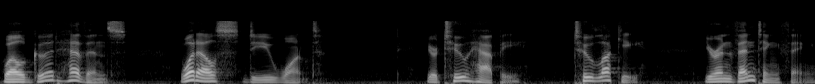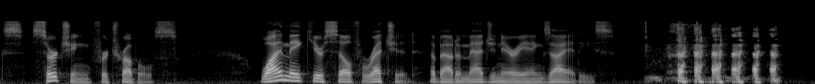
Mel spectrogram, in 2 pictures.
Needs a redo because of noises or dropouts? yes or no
yes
